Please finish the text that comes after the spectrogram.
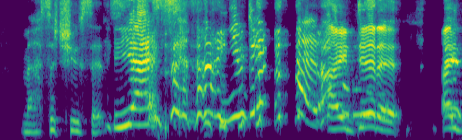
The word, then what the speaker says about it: Massachusetts: Massachusetts.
